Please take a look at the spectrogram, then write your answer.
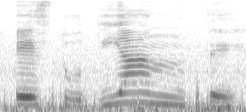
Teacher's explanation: esta es la sílaba tónica, excelente.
